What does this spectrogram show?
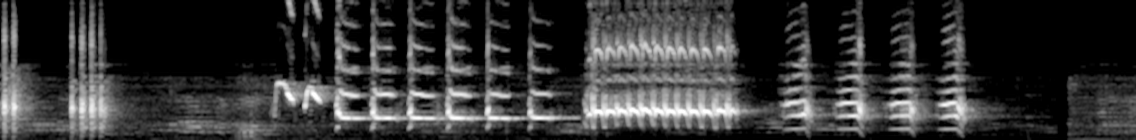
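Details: Common myna (jalak nias) delivering a varied full song: harsh opening notes, a rapid series of clipped whistles, a sustained shrill buzzing trill, then several sharp downward-sweeping whistles.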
